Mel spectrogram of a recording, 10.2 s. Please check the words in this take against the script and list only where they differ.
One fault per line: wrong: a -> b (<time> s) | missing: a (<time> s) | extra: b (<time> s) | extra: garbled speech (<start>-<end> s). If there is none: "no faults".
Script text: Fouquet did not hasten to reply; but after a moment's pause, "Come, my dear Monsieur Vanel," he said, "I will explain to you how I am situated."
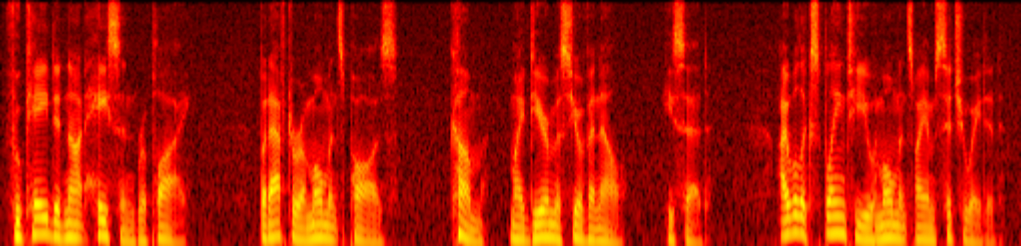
missing: to (1.4 s)
wrong: how -> moment's (8.7 s)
